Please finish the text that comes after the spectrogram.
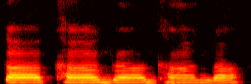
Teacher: गले से आवाज आ रही है ना जो है गले से गले को स्पर्श करके यह आवाज निकल रही है · ख ग घंग वाला यह हमारा कहां से उच्चारित होता है यह हमारा होता है कंठ से उच्चारित होता है ठीक मुख में जो कंठ है गला है यहां से यह उच्चारित होता है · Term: कंठ स्पर्शी व्यंजन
